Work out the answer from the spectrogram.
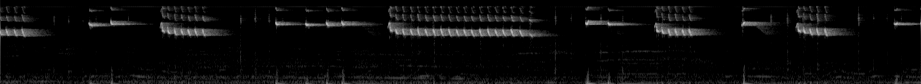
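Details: Common iora, its song filled with cililin material, alternates short high whistled notes with bursts of fast, harsh buzzing trills, one lasting nearly two seconds, in a lively broken sequence over nine seconds.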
